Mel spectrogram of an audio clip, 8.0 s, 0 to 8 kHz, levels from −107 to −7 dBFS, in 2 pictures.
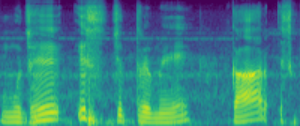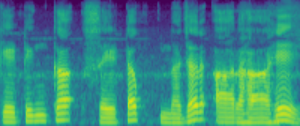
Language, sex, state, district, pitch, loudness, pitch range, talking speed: Hindi, male, Madhya Pradesh, Dhar, 120 Hz, -19 LUFS, 110-150 Hz, 95 wpm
